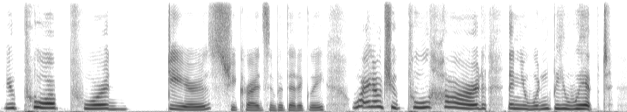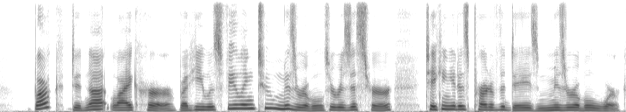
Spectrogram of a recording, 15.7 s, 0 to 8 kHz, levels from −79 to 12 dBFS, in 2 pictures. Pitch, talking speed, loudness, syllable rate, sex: 220 Hz, 150 wpm, -18 LUFS, 4.2 syllables/s, female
